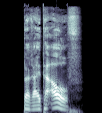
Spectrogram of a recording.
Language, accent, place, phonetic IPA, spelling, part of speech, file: German, Germany, Berlin, [bəˌʁaɪ̯tə ˈaʊ̯f], bereite auf, verb, De-bereite auf.ogg
- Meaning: inflection of aufbereiten: 1. first-person singular present 2. first/third-person singular subjunctive I 3. singular imperative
